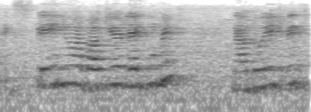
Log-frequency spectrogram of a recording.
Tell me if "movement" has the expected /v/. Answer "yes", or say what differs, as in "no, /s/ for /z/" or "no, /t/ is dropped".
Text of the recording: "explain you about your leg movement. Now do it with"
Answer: no, /v/ is dropped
